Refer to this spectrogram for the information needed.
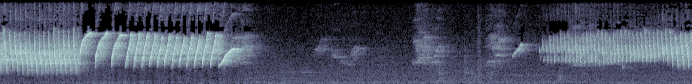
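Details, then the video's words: Belgian canary delivering a rapid rolling trill with a few sweeping notes, falling quiet for about two seconds apart from faint soft twitters, then resuming a fast high trill. "Canários belgas atraem o som das canções preguiçosas dos canários"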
